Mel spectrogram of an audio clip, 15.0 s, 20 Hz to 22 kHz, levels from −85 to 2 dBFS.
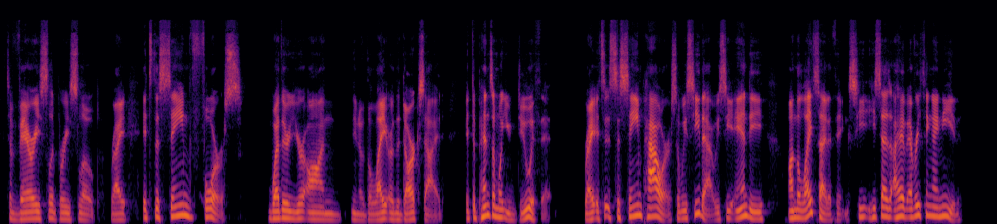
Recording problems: none

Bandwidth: 15 kHz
